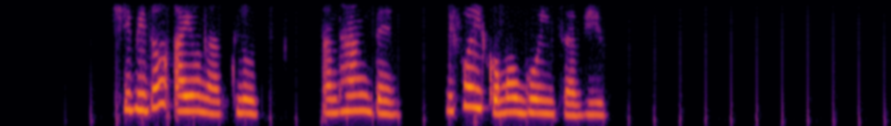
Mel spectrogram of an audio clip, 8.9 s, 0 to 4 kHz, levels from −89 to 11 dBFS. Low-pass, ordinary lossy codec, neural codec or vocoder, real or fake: 3.6 kHz; none; none; real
